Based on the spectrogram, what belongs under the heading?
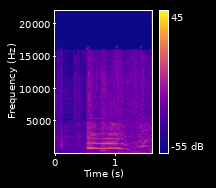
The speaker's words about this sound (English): There is everyone's cheering. There is every aspect of the rainbow flag here to celebrate on the island.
